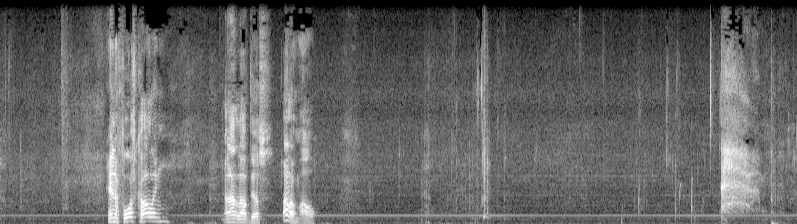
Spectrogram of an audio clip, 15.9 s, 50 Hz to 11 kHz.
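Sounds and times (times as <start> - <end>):
steady low hum: 0.0 - 15.9
speech: 2.2 - 3.5, 4.5 - 6.4
preacher sipping and swallowing water during a sermon: 12.4 - 15.9.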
